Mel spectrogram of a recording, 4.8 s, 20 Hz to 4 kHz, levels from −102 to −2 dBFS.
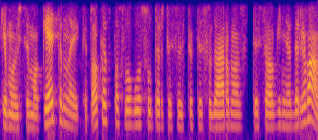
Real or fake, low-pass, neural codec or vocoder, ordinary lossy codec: real; 3.6 kHz; none; Opus, 24 kbps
